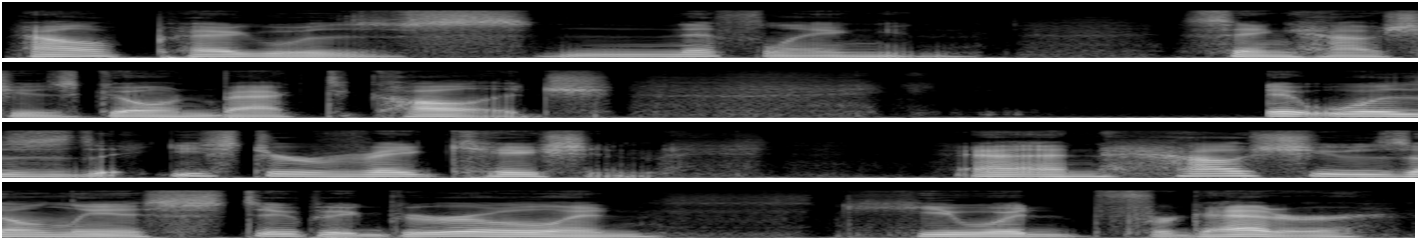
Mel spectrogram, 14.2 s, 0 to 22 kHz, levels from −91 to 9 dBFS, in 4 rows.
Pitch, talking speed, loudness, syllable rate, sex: 120 Hz, 125 wpm, -21 LUFS, 4.0 syllables/s, male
